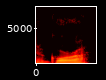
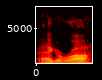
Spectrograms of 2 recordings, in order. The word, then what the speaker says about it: agora: in the uh Grecian Agora or agara depending upon how you pronounce it um so you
